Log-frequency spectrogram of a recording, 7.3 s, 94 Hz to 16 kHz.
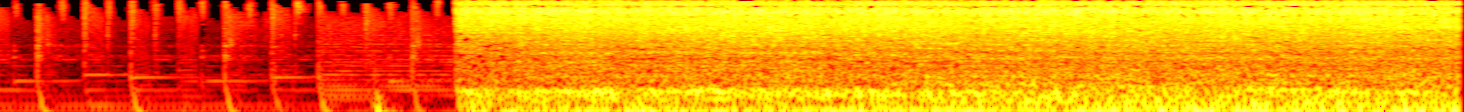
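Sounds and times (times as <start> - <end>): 
roaring flame from ignited gas leak blasting from a broken pipe: 2.3 - 7.3.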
